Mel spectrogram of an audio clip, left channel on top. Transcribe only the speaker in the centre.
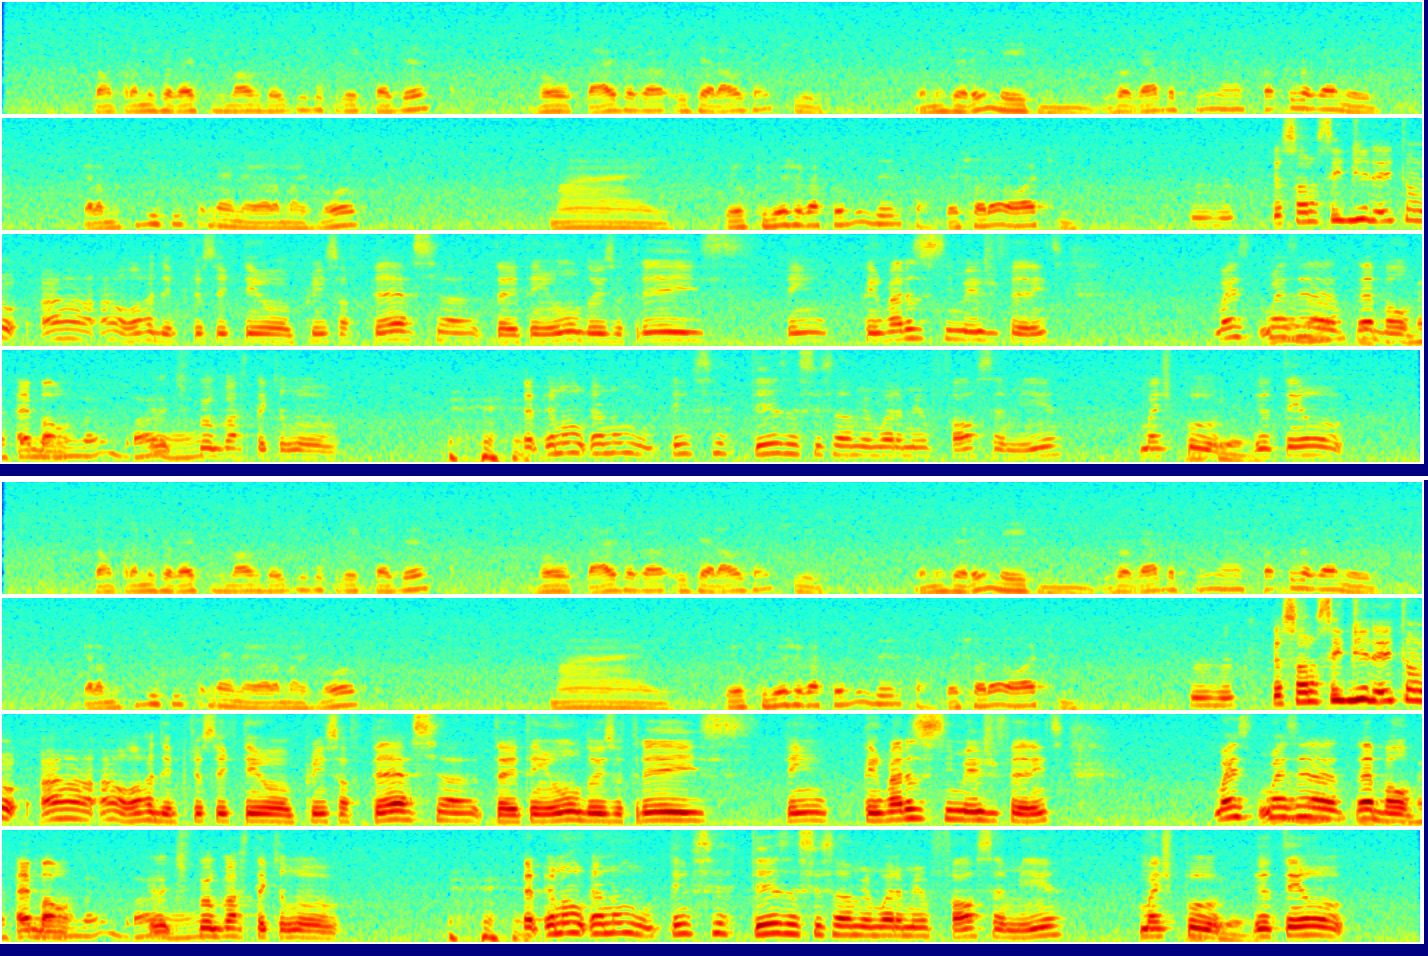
Então, pra mim jogar esses novos aí, o que que eu teria que fazer? Voltar e jogar e zerar os antigos. Que eu não zerei mesmo. Jogava assim, né? Só pra jogar mesmo. Que era muito difícil também, né? Eu era mais novo. Mas eu queria jogar todos eles, cara. que A história é ótima.
Ah,
não, pô.
Tu começa
no um, e vai embora,
né?
<laughs>
O quê?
